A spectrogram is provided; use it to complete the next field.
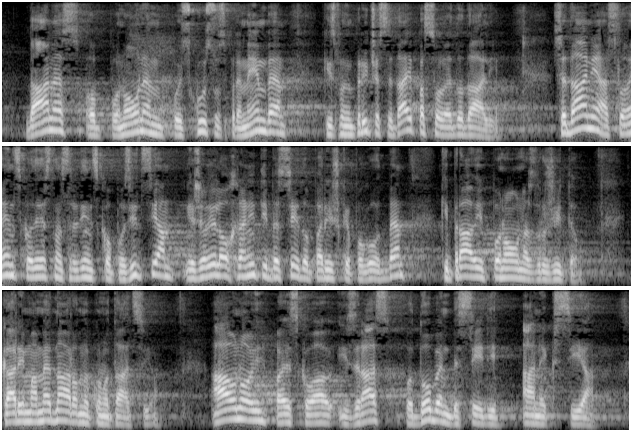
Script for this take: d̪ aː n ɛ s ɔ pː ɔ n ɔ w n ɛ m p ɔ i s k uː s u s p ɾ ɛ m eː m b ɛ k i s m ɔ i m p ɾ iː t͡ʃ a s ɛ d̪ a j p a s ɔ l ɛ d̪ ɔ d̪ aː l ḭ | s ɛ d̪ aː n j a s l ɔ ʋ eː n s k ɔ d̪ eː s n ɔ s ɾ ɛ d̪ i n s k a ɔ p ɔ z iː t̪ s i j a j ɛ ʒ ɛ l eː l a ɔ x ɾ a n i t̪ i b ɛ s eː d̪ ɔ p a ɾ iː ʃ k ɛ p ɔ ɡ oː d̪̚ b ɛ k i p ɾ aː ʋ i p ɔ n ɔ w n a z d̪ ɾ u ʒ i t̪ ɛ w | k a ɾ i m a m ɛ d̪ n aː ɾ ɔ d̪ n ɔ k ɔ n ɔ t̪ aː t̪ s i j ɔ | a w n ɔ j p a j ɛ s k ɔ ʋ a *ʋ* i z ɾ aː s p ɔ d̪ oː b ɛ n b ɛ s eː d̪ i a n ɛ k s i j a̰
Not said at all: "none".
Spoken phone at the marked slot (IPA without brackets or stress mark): w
